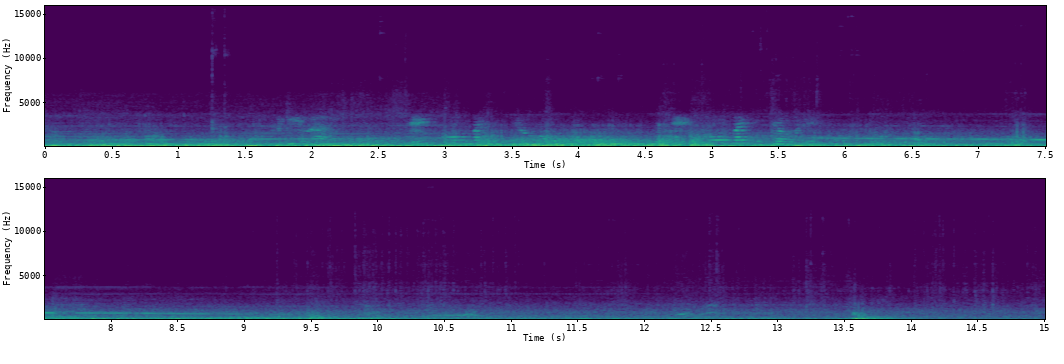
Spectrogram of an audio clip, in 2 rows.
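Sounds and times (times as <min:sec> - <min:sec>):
streetcar whine falling in pitch: 0:00.0 - 0:10.8
wheels rumbling on rails: 0:00.0 - 0:15.0.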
